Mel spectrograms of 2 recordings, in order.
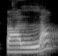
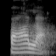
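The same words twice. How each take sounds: First: Palla with a long, strong L; double L. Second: Pala with a short, light L; long A, brief L in pala; single L. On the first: Teacher contrasts words for students, palla with held LL. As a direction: hold the LL in palla. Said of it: "two L". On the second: Teacher contrasts words for students, pala with one L. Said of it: "one L". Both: Shown as a demonstration.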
